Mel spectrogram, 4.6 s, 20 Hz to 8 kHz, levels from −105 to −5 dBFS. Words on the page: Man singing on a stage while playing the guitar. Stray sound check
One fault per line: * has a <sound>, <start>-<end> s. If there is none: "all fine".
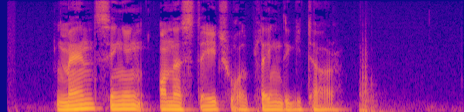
* has a thud, 3.6-4.1 s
